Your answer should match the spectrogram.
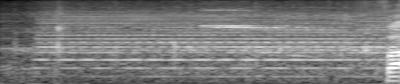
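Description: An arena's match-ending horn sounds one steady, slightly buzzy tone for under two seconds as the clock runs out on the bout.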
